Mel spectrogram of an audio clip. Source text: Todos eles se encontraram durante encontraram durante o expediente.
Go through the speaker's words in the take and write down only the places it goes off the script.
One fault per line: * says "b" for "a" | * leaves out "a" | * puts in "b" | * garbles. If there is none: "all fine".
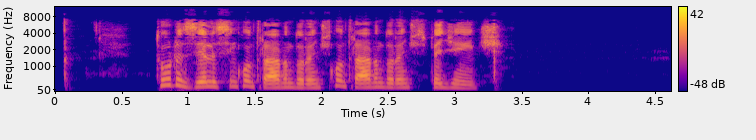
all fine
